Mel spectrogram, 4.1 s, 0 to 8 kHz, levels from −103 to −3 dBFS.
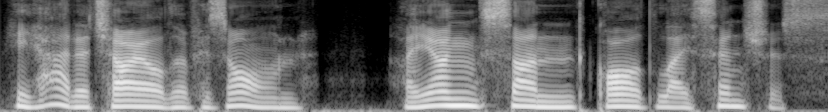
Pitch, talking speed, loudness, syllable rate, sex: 150 Hz, 175 wpm, -16 LUFS, 4.1 syllables/s, male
